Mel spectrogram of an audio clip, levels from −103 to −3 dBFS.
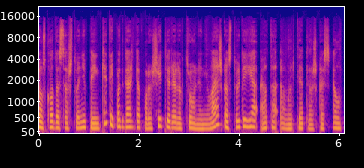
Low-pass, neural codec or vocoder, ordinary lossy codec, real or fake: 19.8 kHz; codec, 44.1 kHz, 2.6 kbps, DAC; MP3, 96 kbps; fake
